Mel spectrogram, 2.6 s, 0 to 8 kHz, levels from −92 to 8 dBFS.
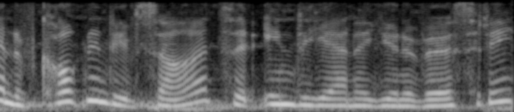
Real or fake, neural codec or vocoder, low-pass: fake; codec, 16 kHz, 8 kbps, FunCodec, trained on Chinese and English, 25 frames a second; 7.2 kHz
